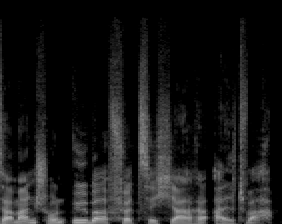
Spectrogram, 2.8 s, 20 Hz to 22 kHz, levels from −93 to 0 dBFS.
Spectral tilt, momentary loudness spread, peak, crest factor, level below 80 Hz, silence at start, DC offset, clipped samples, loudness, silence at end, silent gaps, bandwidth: -3 dB/octave; 5 LU; -20 dBFS; 18 dB; -86 dBFS; 0 s; under 0.1%; under 0.1%; -38 LUFS; 0.1 s; none; over 20 kHz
